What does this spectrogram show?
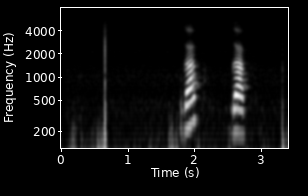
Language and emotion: Russian, positive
